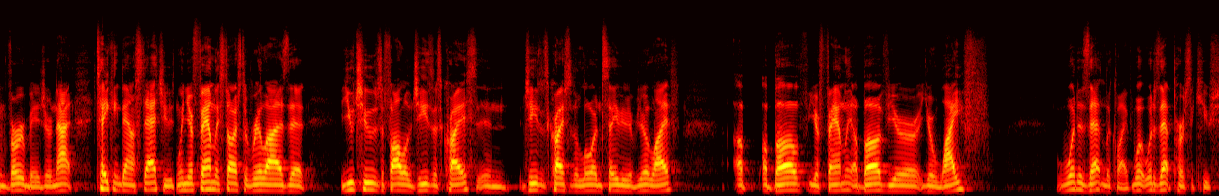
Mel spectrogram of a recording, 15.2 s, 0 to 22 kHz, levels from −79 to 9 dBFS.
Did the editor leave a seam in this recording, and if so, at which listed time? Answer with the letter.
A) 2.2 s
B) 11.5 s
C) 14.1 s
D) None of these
A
